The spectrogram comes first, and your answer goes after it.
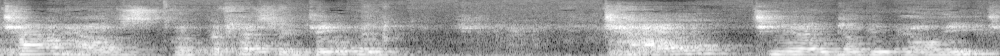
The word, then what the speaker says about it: Towle: This was supposedly the townhouse of Professor David Towle, T-O-W-L-E, Towle, I guess you pronounce that.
